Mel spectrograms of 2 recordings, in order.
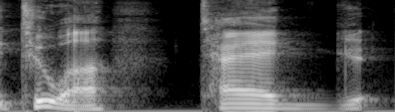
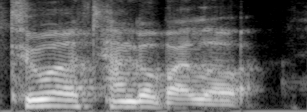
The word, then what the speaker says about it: Tua Tagovailoa: I want to see Tua... Tagovailoa. How do you say it? – Tua Tagovailoa.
